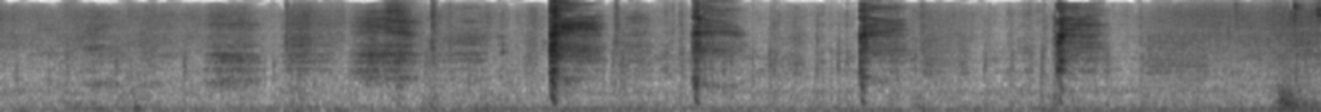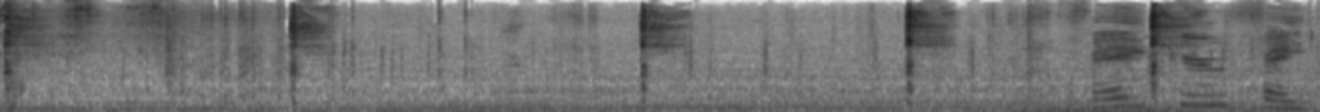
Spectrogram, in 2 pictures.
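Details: A young girl's voluntary fake coughing: short, deliberate pretend coughs among kitchen clatter and a brief vocal squeal.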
